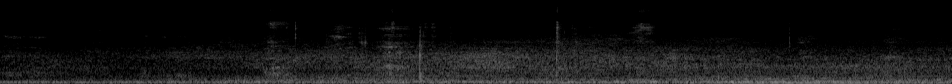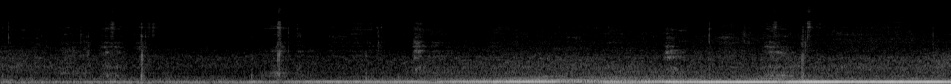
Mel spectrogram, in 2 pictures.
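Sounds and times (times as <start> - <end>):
vehicle engine running: 1.4 - 19.0.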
